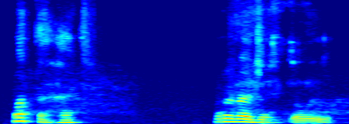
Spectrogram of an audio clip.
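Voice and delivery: ordinary delivery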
